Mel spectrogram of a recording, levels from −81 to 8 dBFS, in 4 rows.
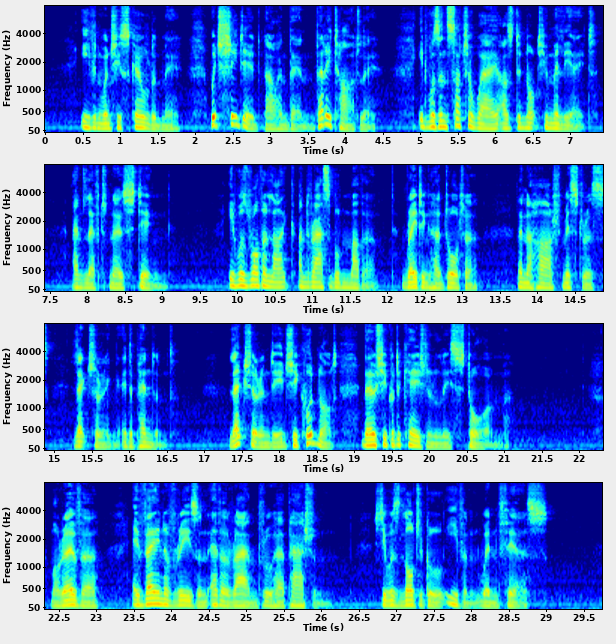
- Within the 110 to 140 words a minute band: Yes, slow, 135 wpm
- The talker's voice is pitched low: Yes, low, 105 Hz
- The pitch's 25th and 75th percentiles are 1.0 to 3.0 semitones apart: No, average, 5.1 semitones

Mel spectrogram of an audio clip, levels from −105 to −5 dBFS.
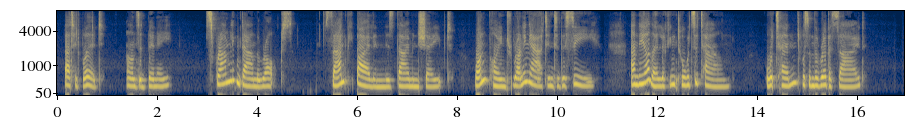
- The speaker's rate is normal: No, slow, 125 wpm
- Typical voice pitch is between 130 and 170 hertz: No, high, 230 Hz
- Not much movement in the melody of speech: No, average, 3.2 semitones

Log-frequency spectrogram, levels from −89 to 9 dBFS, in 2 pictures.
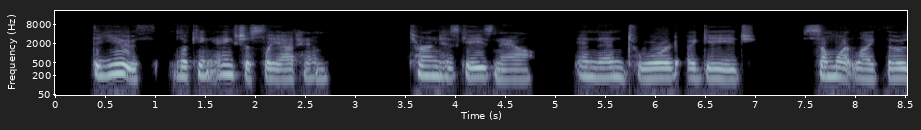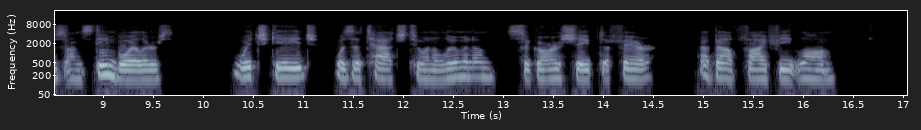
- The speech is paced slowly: Yes, slow, 125 wpm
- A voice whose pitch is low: No, medium, 160 Hz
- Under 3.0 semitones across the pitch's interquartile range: Yes, narrow, 2.5 semitones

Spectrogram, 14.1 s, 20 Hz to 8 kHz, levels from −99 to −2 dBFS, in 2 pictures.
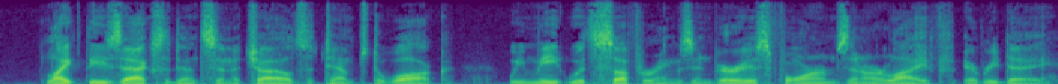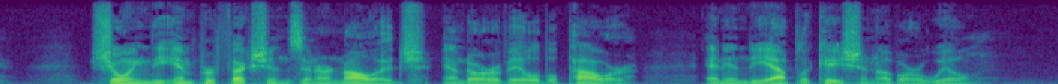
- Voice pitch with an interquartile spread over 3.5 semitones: No, average, 3.1 semitones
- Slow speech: No, average, 160 wpm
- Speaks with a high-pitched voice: No, very low, 85 Hz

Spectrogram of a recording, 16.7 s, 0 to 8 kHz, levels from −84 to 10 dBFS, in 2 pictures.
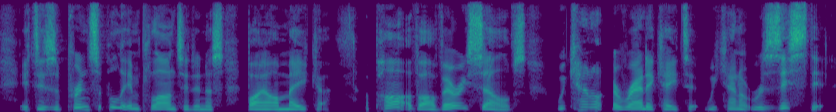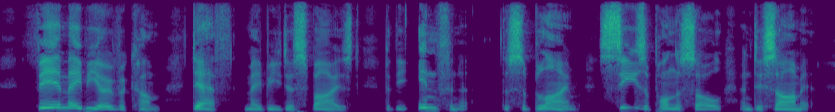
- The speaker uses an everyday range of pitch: Yes, average, 4.0 semitones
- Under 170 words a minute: Yes, average, 160 wpm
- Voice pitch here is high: No, low, 130 Hz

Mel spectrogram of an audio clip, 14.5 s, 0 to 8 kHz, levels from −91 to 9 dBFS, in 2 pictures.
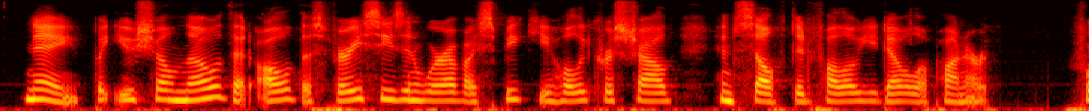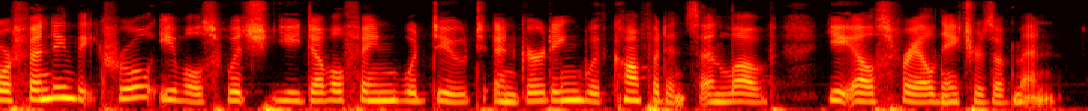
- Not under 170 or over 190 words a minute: Yes, average, 185 wpm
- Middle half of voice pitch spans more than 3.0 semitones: No, average, 2.7 semitones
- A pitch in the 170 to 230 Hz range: Yes, high, 190 Hz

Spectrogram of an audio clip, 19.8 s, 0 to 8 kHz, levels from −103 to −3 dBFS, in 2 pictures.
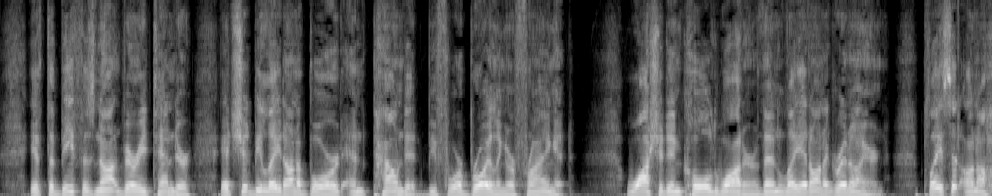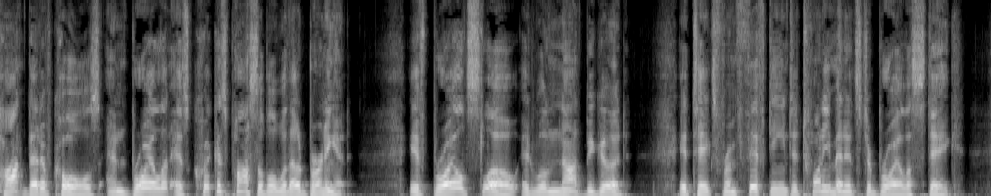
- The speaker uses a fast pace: Yes, fast, 210 wpm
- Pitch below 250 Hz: Yes, medium, 140 Hz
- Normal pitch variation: No, wide, 6.2 semitones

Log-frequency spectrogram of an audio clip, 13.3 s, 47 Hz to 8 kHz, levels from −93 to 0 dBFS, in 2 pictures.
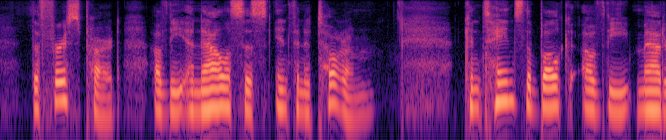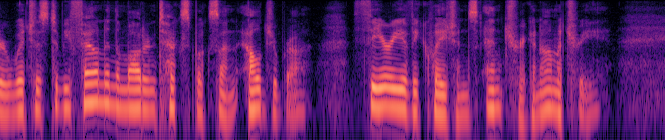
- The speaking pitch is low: No, medium, 145 Hz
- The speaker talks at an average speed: No, slow, 130 wpm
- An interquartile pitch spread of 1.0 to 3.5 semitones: Yes, average, 2.8 semitones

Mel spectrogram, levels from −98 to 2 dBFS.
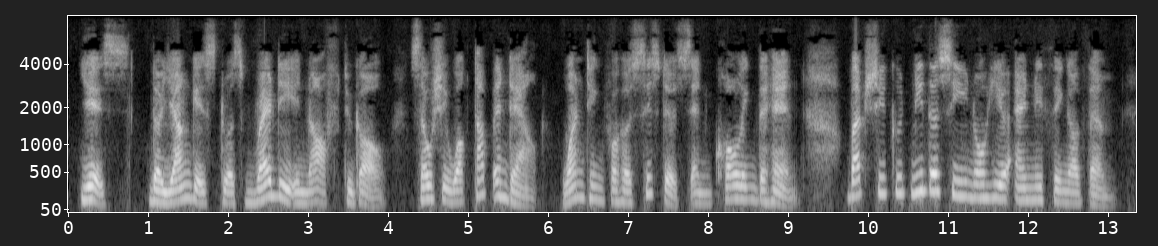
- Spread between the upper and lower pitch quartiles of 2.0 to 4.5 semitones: No, wide, 5.6 semitones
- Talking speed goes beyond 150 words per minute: No, average, 145 wpm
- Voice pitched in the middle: Yes, medium, 145 Hz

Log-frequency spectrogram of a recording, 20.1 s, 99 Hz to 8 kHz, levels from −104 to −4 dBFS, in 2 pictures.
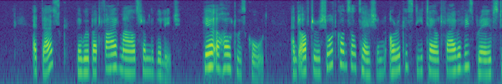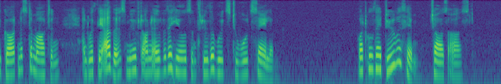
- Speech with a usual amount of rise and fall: Yes, average, 3.8 semitones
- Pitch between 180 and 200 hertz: Yes, medium, 185 Hz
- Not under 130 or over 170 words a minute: Yes, average, 160 wpm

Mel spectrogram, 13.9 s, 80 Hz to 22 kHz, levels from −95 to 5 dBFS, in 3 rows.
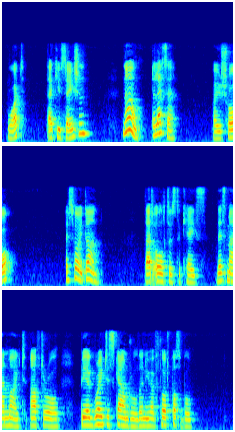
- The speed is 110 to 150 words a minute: Yes, slow, 135 wpm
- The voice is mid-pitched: Yes, medium, 180 Hz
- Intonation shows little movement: Yes, narrow, 2.2 semitones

